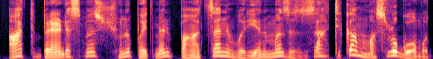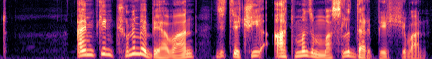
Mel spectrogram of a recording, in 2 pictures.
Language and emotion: Kashmiri, surprised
